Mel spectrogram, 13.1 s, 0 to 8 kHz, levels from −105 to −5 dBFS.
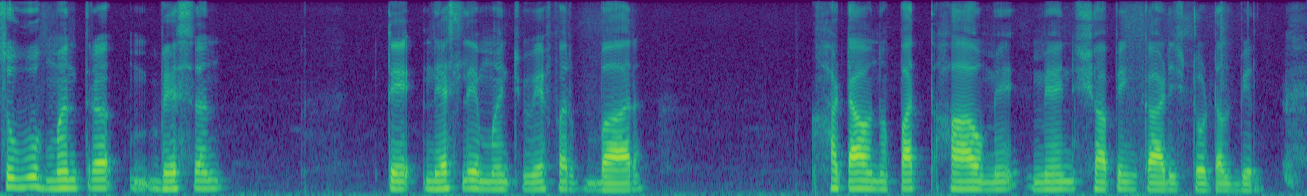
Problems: background sounds at intervals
